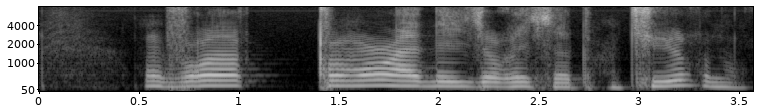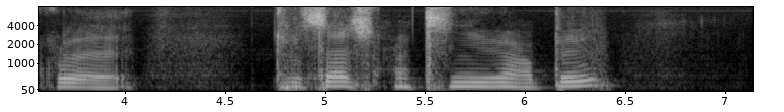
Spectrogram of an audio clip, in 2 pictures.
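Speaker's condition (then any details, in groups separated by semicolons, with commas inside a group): Congenital muscular dystrophy; present from birth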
